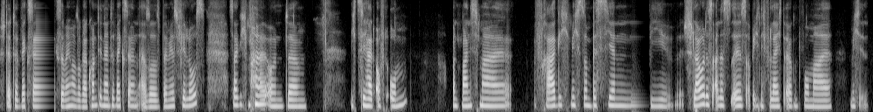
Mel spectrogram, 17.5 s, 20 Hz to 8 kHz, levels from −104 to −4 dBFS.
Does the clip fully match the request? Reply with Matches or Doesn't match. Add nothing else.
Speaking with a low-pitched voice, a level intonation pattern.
Doesn't match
